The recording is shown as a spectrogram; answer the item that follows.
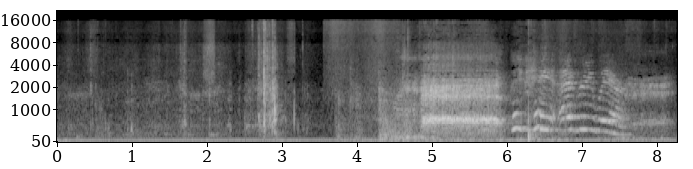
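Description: A sheep bleating twice: a loud, harsh call about four and a half seconds in, then a longer wavering call that falls in pitch.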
